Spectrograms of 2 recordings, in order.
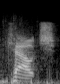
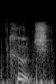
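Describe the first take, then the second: First: The vowel sounds like the one in 'cow'. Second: The vowel sounds like the one in 'moo'. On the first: The speaker calls it wrong. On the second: The speaker calls it right.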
